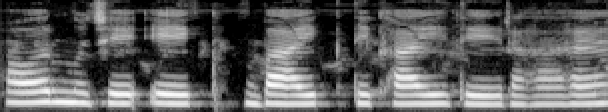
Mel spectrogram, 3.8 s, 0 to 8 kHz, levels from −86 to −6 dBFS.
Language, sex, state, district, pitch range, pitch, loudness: Hindi, female, Bihar, Kaimur, 235-250 Hz, 240 Hz, -15 LUFS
